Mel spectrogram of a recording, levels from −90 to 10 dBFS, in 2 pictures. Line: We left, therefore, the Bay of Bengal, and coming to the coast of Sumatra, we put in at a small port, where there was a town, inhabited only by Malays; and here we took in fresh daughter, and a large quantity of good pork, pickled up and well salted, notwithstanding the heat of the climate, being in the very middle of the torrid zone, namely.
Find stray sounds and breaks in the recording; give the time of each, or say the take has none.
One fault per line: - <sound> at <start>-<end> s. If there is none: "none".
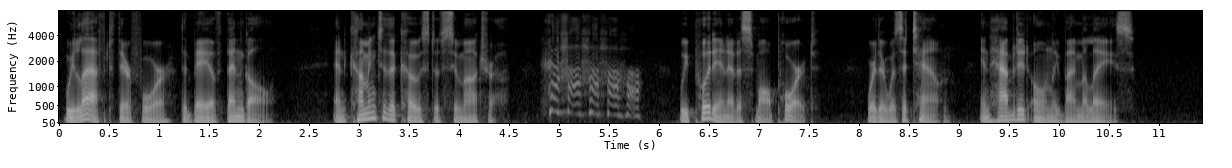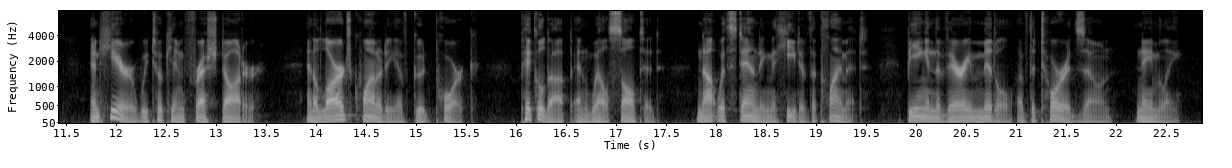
- laugh at 4.8-5.9 s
